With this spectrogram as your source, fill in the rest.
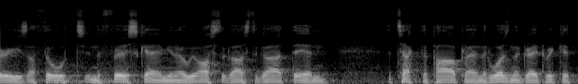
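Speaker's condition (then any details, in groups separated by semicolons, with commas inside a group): No condition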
